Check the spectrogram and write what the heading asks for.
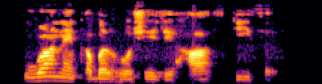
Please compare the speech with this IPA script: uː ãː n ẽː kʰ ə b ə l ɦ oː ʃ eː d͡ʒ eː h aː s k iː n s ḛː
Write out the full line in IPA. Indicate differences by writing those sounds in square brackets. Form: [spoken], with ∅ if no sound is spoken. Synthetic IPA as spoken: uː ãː n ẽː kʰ ə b ə [ɾ] ɦ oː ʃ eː d͡ʒ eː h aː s k iː [∅] s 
